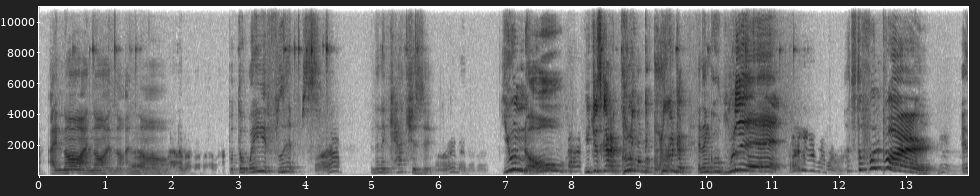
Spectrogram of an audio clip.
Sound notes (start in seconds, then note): 5.9 grumbling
